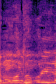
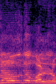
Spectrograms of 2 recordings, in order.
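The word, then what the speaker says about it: মৌদ্গল্য: বংশধর আপনার গোত্র মৌধুগল্ল্য মধু এই যে মধুগুল্য নয় কিন্তু উচ্চারণ মৌধুগল্ল্য ময়া দয়গায় হাসন্ন মৌধুগল্ল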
